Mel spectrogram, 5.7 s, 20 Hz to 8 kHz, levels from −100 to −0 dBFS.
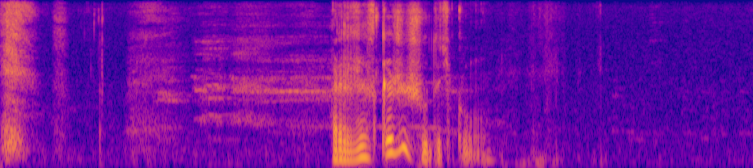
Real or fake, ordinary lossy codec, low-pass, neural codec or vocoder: real; none; none; none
